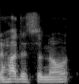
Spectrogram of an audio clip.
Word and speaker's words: Haudenosaunee: Haudenosaunee. – Haudenosaunee roots on your grandmother's side, on your...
